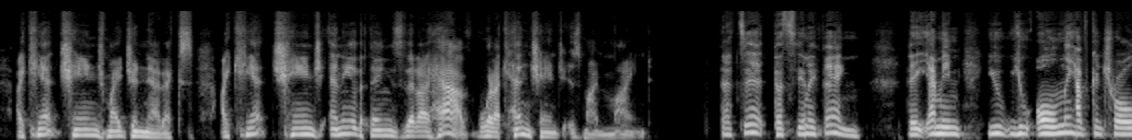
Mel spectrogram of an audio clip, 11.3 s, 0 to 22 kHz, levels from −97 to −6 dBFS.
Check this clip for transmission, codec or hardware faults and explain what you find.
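One fault type recurs here: compressed frames skipped, at 3.59 s (between "can't change any of" and "things that I have"), 4.98 s (before "can change is my"), 8.04 s (before "thing I mean you") and 10.75 s. Whole compressed frames go unplayed, dropping about 70, 50, 150 and 70 ms of speech. Those gaps match two to five frames of roughly 26 ms each. Because neighbouring frames overlap, each jump lands as a brief smeared blip rather than a hard click.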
